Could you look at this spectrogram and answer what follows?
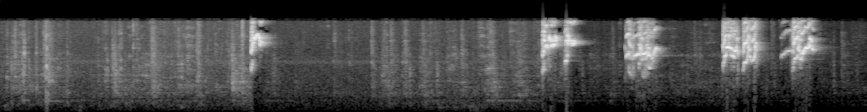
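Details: Rosy-faced lovebird kept as a pet, chirping: after a stretch of faint scratchy rustling, five loud harsh high chirps come in pairs about a second apart; light background noise.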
